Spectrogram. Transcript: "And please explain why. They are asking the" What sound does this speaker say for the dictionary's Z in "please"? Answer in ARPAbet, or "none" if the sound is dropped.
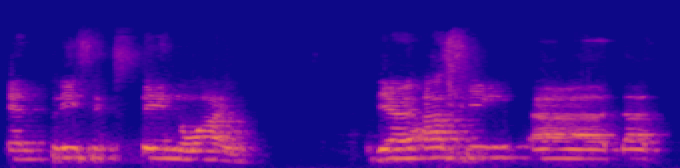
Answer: S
